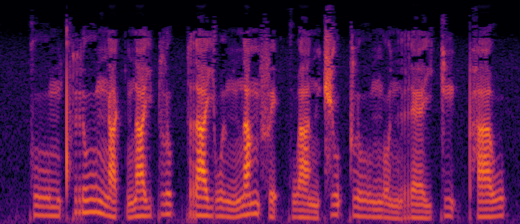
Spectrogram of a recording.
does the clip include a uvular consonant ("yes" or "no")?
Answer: no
